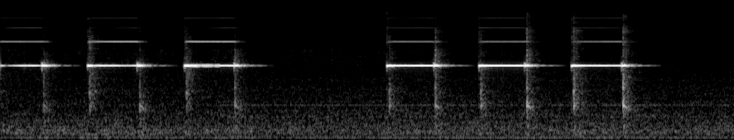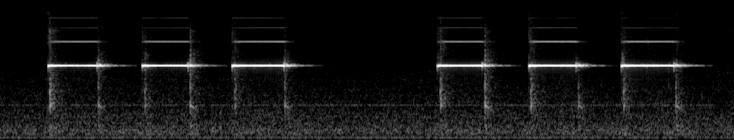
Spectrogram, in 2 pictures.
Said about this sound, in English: This will actually make my Alexa think that a smoke alarm is going off if I do it certain pattern.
